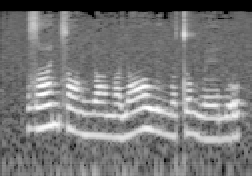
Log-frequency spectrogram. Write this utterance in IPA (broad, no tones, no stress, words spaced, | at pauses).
zˤiːŋsɒːŋɲɒːŋɒ jɒːwiŋo toŋweːnu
